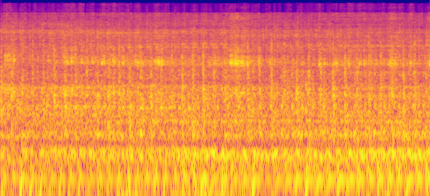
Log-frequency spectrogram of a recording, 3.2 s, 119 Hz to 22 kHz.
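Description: A 1971 Honda CT70 motorcycle engine with a new carburetor idles steadily and close by for a few seconds, its fast, even putter alone with no talking.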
